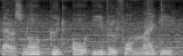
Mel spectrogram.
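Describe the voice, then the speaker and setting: A man's voice: mid-range voice, fairly even intonation. A man with a mid-range voice reads story text aloud for a game playthrough. He stumbles over words, corrects himself and drops in his own remarks, with music playing behind him. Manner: halting reading with stumbles and self-corrections. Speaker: gaming reaction streamer. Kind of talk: reading visual novel text aloud with commentary.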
